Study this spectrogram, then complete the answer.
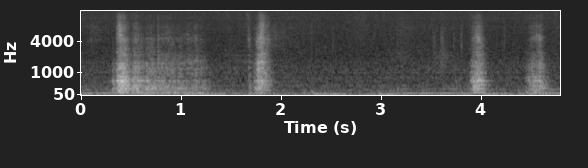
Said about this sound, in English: But it was locked, just as it had been before, and again, the scratching continued.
